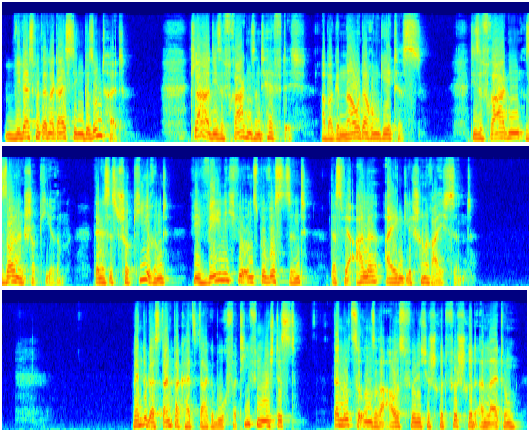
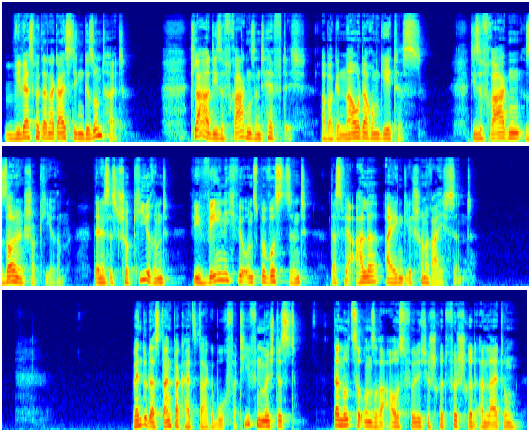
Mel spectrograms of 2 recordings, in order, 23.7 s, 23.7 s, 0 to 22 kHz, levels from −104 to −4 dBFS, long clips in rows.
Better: second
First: distortion; heavy; 6 dB below the speech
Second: none

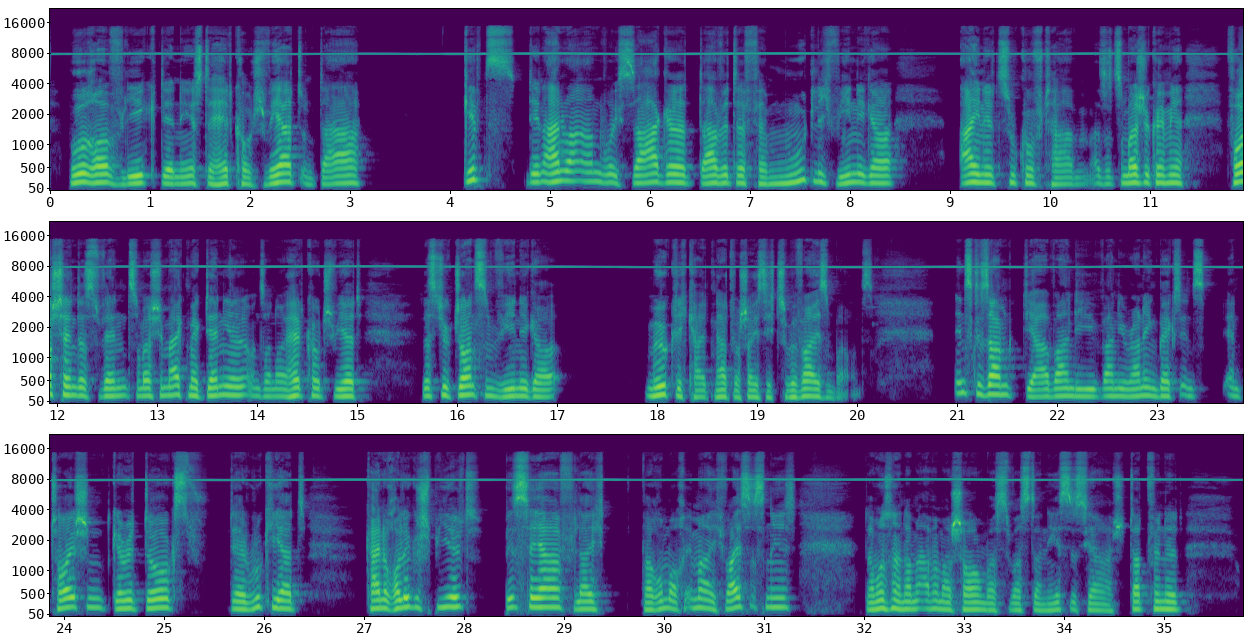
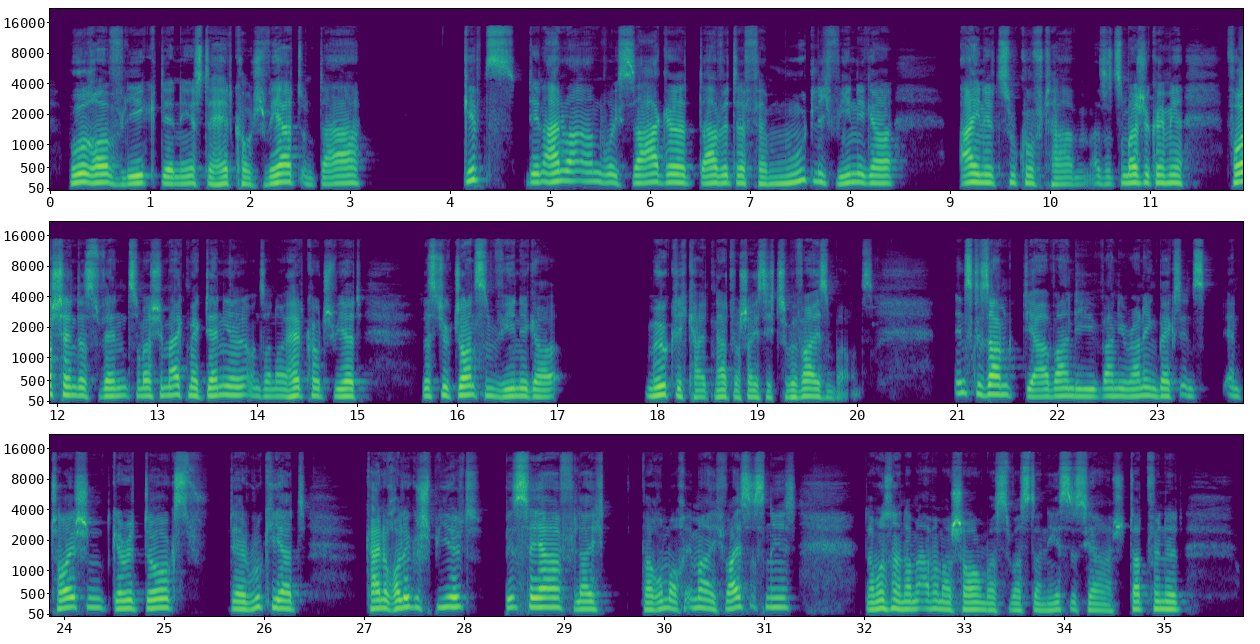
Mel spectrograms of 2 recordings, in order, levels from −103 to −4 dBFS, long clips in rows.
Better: second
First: high-pitched whine; noticeable; throughout; 8 kHz, 15 dB below the speech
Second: none

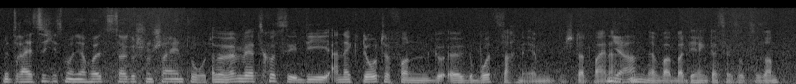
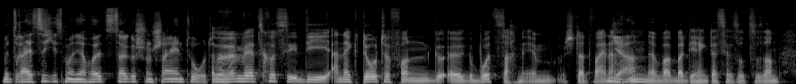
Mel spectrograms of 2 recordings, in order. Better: second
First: hiss; loud; throughout; 9 dB below the speech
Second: none

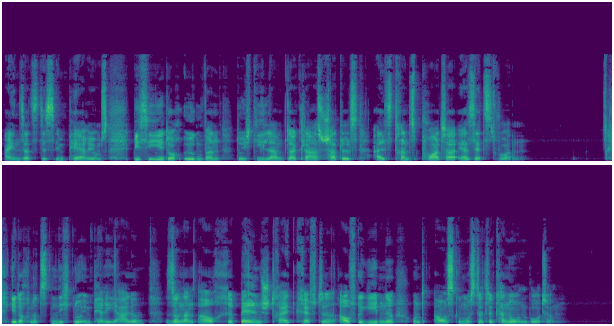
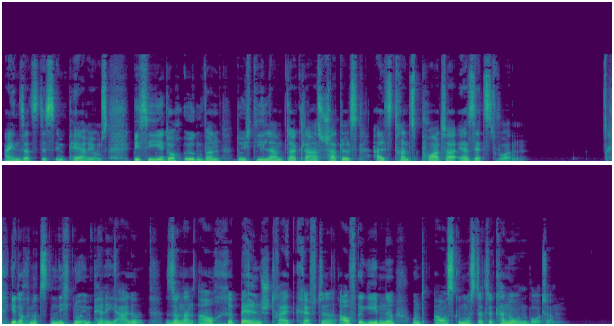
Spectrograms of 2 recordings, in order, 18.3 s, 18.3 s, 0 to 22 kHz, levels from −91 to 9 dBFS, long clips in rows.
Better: second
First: thin; very; fading below 300 Hz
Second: none

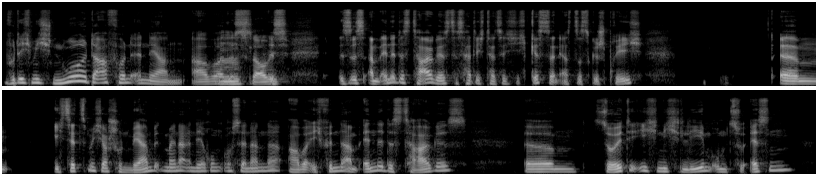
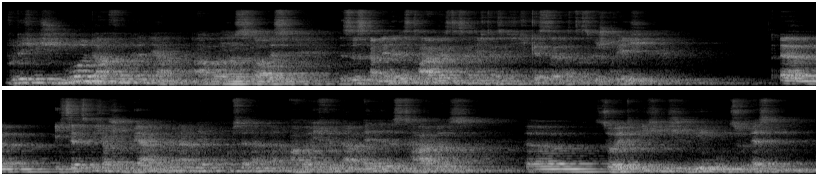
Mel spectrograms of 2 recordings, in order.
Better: first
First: none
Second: off-mic speech; far // room echo; strong; dies away in 2.2 s

